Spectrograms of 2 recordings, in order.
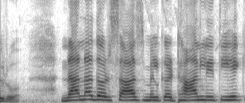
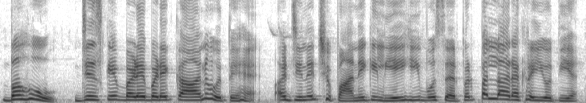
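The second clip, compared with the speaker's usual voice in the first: usual speaking voice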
